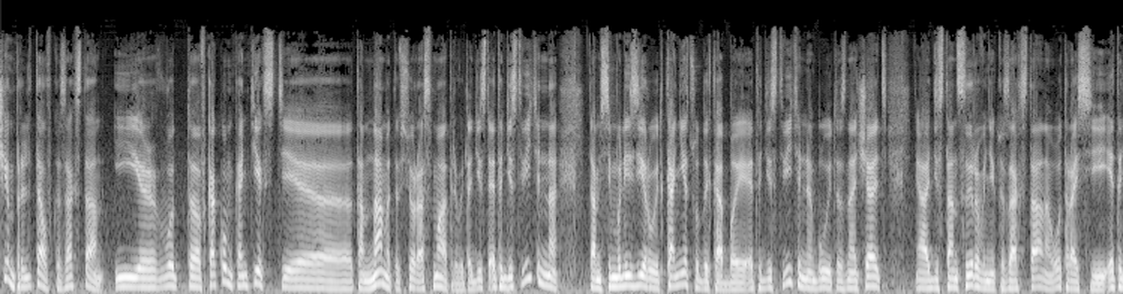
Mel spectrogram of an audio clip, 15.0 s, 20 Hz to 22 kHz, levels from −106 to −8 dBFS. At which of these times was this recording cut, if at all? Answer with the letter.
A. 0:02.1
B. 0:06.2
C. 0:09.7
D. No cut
B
